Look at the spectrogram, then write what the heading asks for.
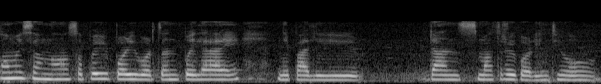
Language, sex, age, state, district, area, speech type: Nepali, female, 18-30, West Bengal, Darjeeling, rural, spontaneous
